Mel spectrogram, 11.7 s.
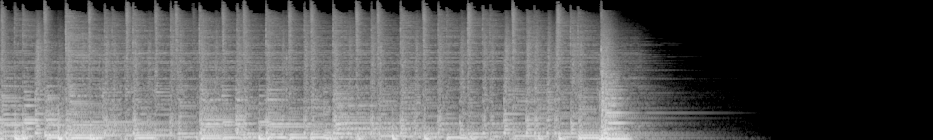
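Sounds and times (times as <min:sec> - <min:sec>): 
jazz waltz blues backing track: 0:00.0 - 0:07.9.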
